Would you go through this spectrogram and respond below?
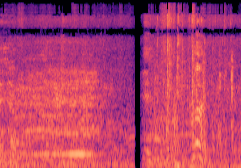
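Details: Enraged cattle in Indonesia being pulled from a rocking truck: a sustained mid-pitched moo in the first half, then a brief cut and a noisy stretch of thumps and shouting people.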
